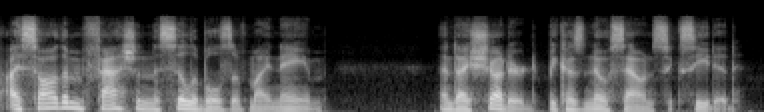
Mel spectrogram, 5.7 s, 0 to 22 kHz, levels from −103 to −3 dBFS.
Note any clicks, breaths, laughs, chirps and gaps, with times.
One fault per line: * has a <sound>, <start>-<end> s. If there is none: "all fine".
all fine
